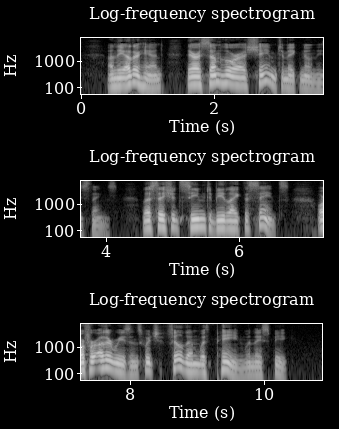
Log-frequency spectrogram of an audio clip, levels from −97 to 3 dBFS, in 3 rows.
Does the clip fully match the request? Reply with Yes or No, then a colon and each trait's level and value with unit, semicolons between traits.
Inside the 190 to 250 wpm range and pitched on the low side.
Yes: average, 200 wpm; low, 120 Hz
